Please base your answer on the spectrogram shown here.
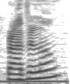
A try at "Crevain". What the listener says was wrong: Ooh, that was a bunch of extra sound. Cravain.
